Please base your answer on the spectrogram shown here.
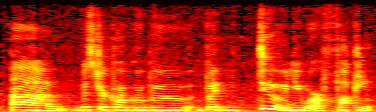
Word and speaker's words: Kokubu: And the look on Kokoku's face, I think I'm butchering his name right now, and it's really pissing me off.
